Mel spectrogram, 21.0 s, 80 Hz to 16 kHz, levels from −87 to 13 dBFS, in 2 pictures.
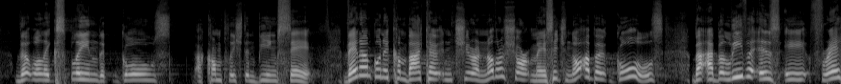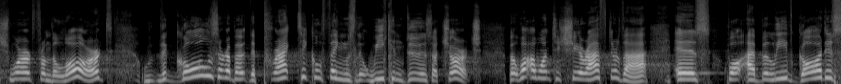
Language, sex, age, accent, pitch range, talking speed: English, male, 30-49, British, 205-290 Hz, 180 wpm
